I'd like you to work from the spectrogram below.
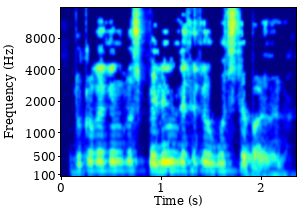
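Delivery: ordinary talk, nothing marked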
